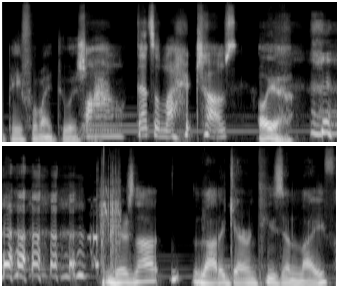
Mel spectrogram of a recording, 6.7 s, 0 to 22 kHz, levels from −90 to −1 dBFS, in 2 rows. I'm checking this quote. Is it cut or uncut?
cut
